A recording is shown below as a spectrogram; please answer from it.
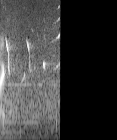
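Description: Faint outdoor background with two brief bird chirps, cutting off suddenly a little over a second in to total silence.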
